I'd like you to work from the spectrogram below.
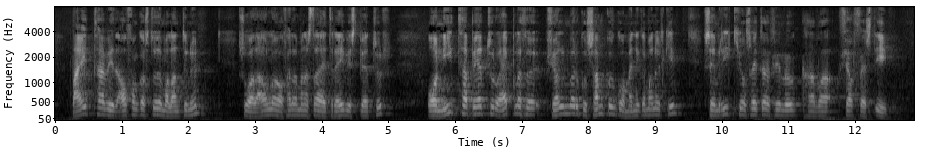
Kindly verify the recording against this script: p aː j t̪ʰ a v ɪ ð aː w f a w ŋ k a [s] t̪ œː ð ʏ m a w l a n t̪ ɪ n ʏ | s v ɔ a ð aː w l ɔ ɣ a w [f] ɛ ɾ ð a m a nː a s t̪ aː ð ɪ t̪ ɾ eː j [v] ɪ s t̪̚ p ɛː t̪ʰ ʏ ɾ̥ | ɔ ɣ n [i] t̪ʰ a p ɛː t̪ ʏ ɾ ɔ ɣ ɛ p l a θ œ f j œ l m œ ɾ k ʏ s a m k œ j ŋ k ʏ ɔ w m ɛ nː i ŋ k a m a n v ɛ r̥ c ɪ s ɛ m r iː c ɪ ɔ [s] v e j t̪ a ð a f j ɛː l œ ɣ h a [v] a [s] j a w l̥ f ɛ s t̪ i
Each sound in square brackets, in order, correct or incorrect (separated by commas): correct, correct, correct, incorrect, correct, correct, incorrect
